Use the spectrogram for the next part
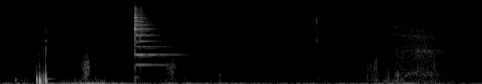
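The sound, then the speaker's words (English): A hand bell rings once with a bright, high metallic clang that shimmers and fades within about half a second, preceded by a dull handling thump and followed by soft rustling. “Hang on, where's my where's my bell?”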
